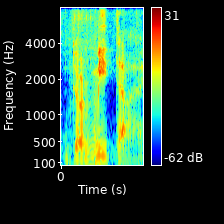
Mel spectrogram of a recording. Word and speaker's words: Dormita: Dormita, actually, it's pronounced. That's the Aramaic word for sleep.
